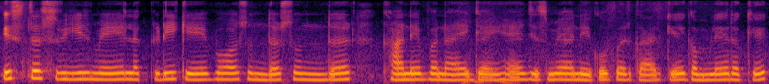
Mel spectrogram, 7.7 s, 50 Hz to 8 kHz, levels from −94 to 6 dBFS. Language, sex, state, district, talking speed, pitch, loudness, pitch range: Hindi, female, Chandigarh, Chandigarh, 140 wpm, 210 Hz, -18 LUFS, 205-220 Hz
